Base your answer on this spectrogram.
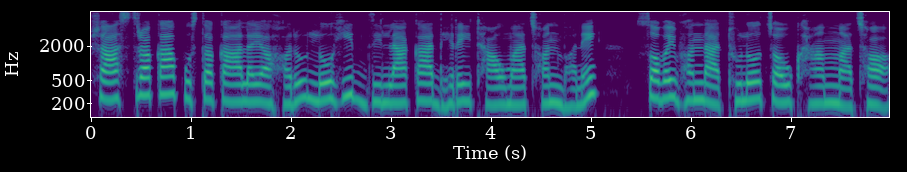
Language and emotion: Nepali, neutral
